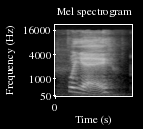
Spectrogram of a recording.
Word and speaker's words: foyer: Yeah, she sets up front in the foyer. – And she says, pronounce foyer. – Foyer. – Look here. I am not French. – It's pronounced a foyer. Say it.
